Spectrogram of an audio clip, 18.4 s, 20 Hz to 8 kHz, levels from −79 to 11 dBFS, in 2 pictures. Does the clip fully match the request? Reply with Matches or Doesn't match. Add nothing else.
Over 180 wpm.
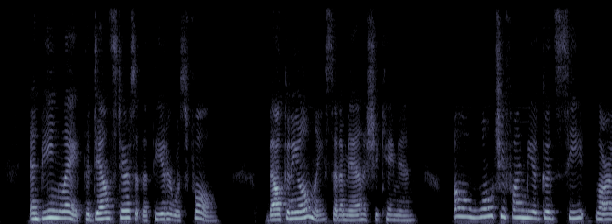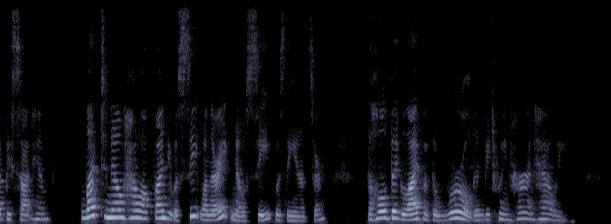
Matches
